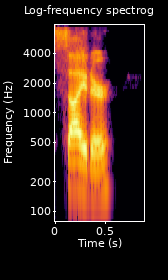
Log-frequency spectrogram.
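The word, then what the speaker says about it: Seider: I I I wasn't sure uh, which way was the proper pronunciation, and so uh, you know when Steve Yzerman called his name, he said cider,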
